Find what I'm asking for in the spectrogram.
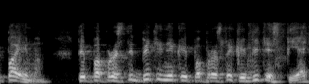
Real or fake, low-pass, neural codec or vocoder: real; 7.2 kHz; none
